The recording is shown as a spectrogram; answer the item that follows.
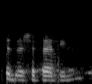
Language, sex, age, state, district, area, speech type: Sanskrit, female, 18-30, Kerala, Palakkad, rural, conversation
